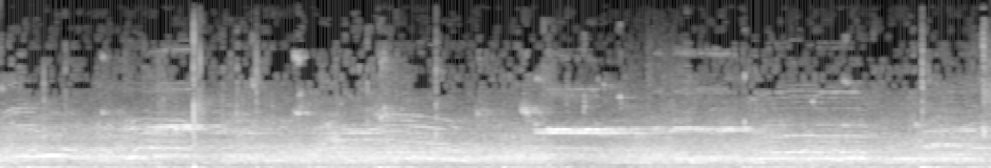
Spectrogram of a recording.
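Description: Volleyball being played in a busy gym: the ball striking hands and the floor, with short squeaks from shoes on the court, over the steady chatter of a crowd in the hall.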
